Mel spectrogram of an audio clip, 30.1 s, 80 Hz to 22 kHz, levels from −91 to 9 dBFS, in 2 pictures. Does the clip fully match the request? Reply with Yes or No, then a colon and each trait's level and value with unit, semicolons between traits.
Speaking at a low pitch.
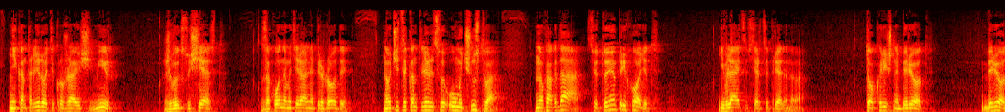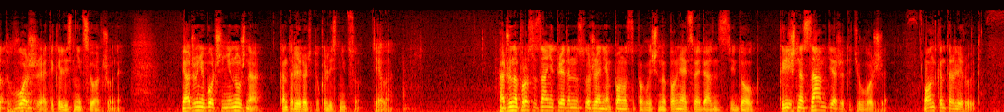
Yes: low, 115 Hz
